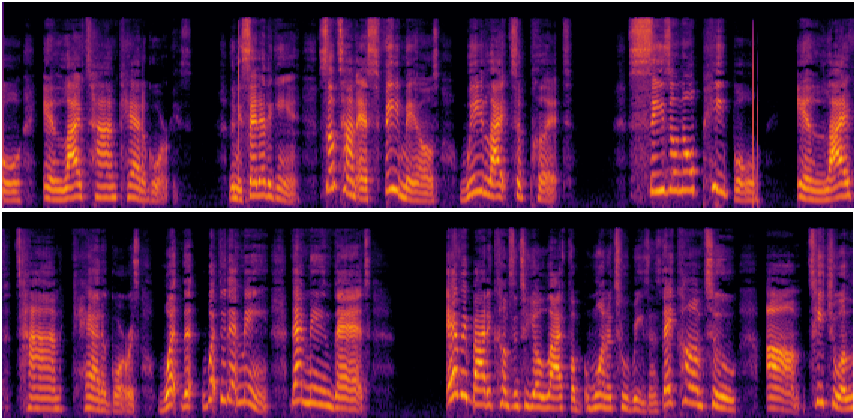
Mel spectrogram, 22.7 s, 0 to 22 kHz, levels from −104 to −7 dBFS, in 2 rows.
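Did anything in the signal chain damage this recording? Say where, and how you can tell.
Yes. A loud pop enters the chain, likely at the analogue wiring stage from a loose connection or a static discharge, which adds sudden voltage steps to the speech. Single pops sit at 1.87 to 1.89 s and 3.14 to 3.16 s, and a double pop runs from 10.00 to 10.07 s, each peaking roughly 20 dB above the speech. The circuits after the fault turn each step into a brief thump while the speech carries on underneath.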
